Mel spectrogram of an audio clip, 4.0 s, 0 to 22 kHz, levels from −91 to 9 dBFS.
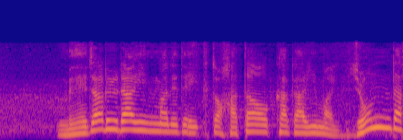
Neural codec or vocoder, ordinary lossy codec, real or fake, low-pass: codec, 16 kHz, 1.1 kbps, Voila-Tokenizer; none; fake; 7.2 kHz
